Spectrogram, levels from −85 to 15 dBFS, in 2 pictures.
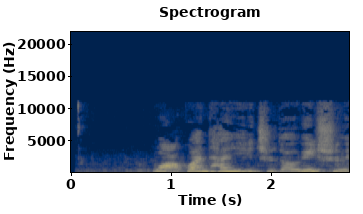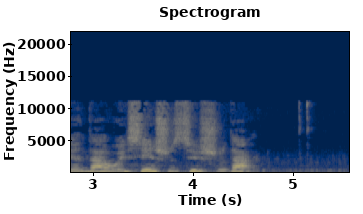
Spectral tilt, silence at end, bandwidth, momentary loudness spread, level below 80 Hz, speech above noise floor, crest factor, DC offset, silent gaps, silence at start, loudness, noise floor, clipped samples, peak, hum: -4 dB/octave; 0.4 s; 11.5 kHz; 7 LU; -62 dBFS; 33 dB; 18 dB; under 0.1%; none; 0.65 s; -26 LUFS; -58 dBFS; under 0.1%; -10 dBFS; none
